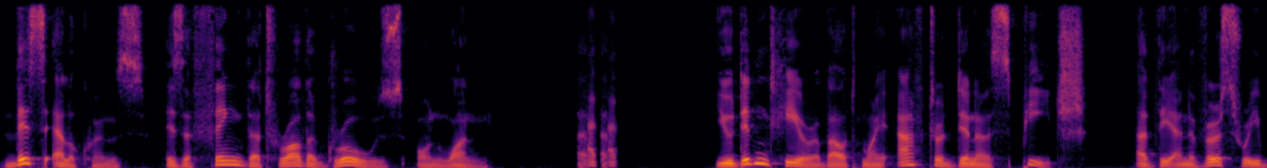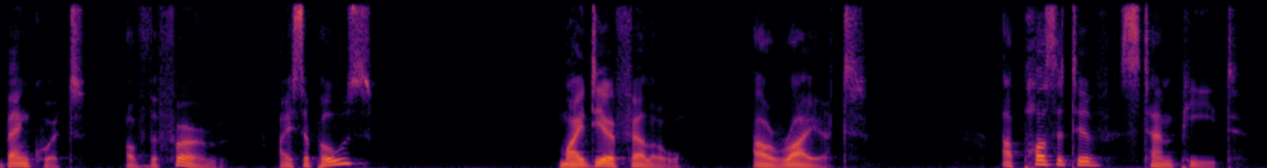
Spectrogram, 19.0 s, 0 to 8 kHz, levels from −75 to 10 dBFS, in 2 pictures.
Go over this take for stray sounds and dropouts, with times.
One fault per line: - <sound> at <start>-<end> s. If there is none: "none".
- laugh at 4.3-4.6 s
